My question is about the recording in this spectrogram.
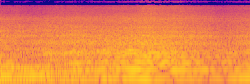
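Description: Monster truck engine running hard. It revs up and down several times as the truck drives across the dirt.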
